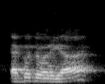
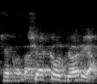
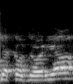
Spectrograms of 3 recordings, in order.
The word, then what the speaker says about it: Checo Doria: We are overjoyed to thank Ecuadoria. I said his name wrong. Checo Doria. I've never said your name wrong all these times, and now I say it wrong. Echo Doria. No, Checo Doria, our artistic director.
